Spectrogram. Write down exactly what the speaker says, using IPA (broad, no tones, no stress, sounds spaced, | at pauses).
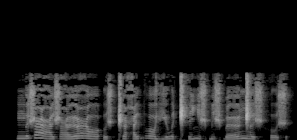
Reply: ŋ œ ʃ ʕ ə ʕ əː ʃ ʕ œː ʕ ɔː ʔ ʊ ʃ ǁ ʏ ħ ɪ bʱ ɔː vʲ œ w ə ǁʰ ɪ ʎ ə ʃ ɓ i ʃ ɓ œː ŋ͡ǁ əː ʃ h o ʃ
